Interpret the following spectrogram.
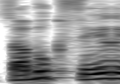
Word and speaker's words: سبک سیر: ہے اور سبک سیر، اس کا اصل تلفظ کیا ہے؟ سبک سیر ہے، بہت تیزی سے آ رہا ہے، وہ آپ کو لے کے چلا جائے گا پورا ریلا.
